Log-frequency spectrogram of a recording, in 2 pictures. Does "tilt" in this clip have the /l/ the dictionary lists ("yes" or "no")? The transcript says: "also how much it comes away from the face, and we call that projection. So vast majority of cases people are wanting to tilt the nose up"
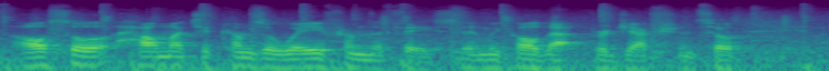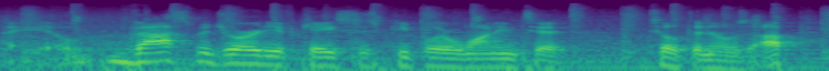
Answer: yes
